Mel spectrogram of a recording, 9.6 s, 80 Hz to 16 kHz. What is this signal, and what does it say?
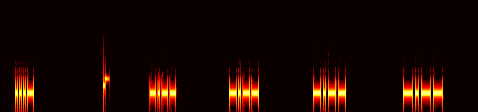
Morse code, heard as a keyed tone, about 28 wpm, spaced as for 7 wpm, 700 Hz. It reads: V YYYY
